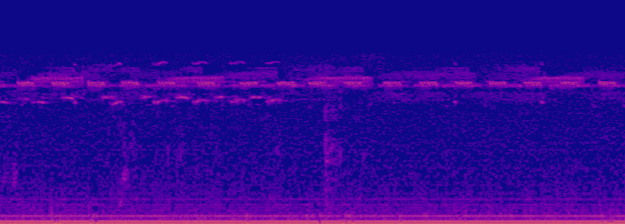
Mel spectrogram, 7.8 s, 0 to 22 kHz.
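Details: Crickets in the wilderness of eastern Botswana, recorded 21 May 2016 at 2:30 am: high, shrill pulsed chirping in a steady band, repeating continuously, over a low constant hum with faint scattered clicks.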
